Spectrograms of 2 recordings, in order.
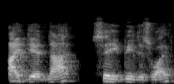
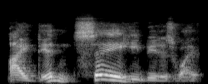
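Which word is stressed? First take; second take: not; say. First: The stress falls on the word not. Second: The stress falls on the word say. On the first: The speaker denies having said it. "That's a statement of denial" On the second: The speaker implied it without saying it. "That's a statement of implication"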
